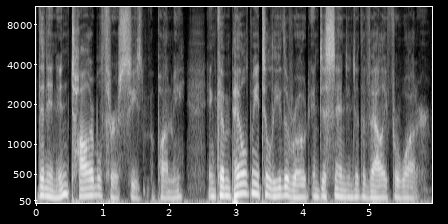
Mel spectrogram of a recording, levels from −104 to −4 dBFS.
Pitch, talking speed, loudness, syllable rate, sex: 115 Hz, 210 wpm, -19 LUFS, 6.4 syllables/s, male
